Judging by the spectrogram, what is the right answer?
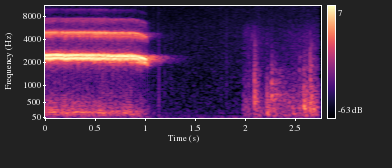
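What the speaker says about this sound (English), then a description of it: "some guy comes around blowing a whistle" A sharp, loud, sustained whistle blast lasting about a second, then cut off into near silence, followed by faint scattered clatter.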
